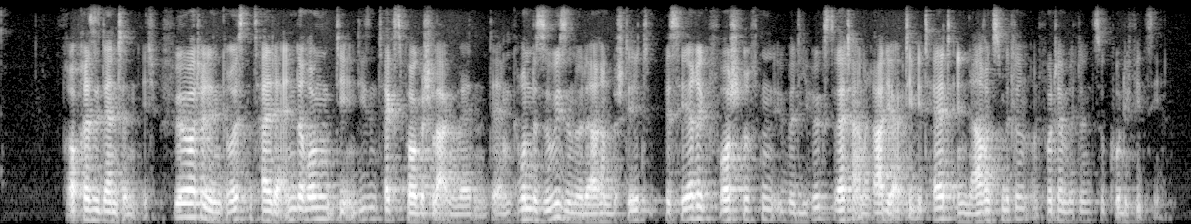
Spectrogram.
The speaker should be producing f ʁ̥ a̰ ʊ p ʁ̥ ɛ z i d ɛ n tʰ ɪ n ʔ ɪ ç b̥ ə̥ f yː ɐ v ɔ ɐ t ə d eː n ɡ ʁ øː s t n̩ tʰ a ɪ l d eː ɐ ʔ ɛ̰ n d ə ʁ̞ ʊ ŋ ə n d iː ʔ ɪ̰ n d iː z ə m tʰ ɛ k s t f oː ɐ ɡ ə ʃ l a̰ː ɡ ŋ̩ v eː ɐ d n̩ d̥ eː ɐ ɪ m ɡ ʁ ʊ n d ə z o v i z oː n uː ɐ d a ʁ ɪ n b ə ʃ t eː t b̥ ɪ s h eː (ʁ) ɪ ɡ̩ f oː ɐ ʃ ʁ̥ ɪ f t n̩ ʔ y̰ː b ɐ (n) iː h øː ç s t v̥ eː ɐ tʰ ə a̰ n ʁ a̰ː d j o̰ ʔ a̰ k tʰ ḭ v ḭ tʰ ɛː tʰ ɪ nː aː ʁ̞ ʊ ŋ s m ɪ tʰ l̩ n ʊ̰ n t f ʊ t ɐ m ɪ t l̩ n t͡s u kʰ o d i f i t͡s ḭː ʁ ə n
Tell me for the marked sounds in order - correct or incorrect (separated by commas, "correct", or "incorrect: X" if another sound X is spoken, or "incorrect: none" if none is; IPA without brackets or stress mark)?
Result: correct, incorrect: d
